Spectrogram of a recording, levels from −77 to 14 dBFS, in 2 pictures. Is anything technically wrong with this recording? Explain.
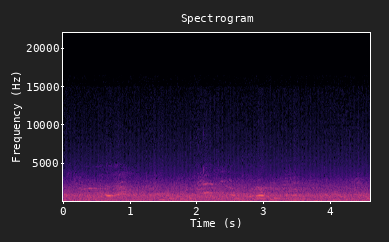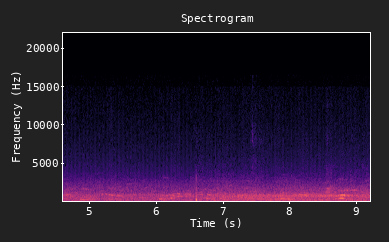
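Yes. For the whole clip, a mains buzz runs underneath the sound. Sharp switching spikes from the 50 Hz supply, of the kind a dimmer, a rectifier or an unshielded line lets in, are entering the signal path twice per mains cycle, so they repeat 100 times a second. Their harmonics stretch from 50 Hz up into the several-kHz range, which makes a steady, raspy buzz rather than a smooth hum, sitting roughly 15 dB below the wanted sound.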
